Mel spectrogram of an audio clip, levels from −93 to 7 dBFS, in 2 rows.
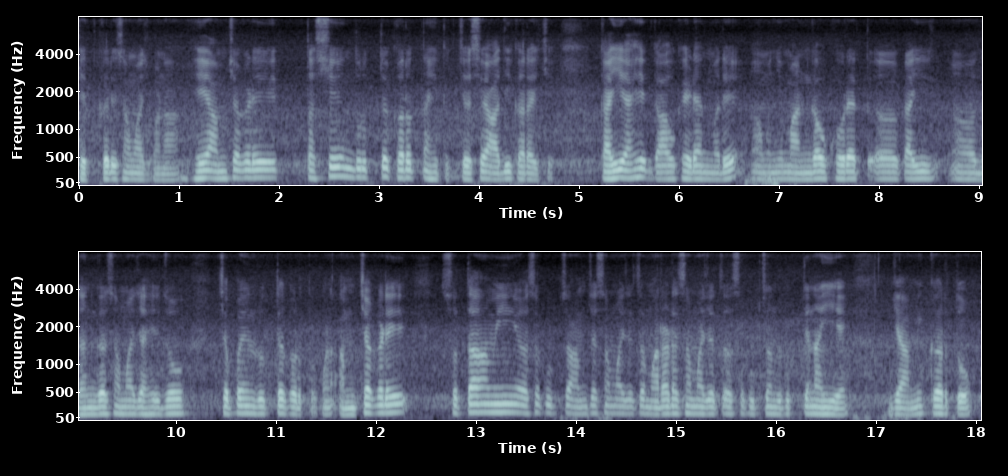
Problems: constant background noise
